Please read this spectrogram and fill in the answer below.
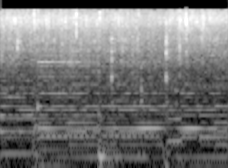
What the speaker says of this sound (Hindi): अब हम इसे लाइट ब्राउन तक होने तक भूनेंगे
